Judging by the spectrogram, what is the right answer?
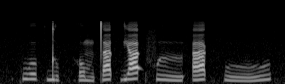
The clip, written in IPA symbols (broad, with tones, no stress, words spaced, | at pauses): kwo˥˩k̚du˨˩k̚ho˨˩mta˥˩t̚ ja˥˩ʔfɯː˨˩ʔa˦˥k̚ puː˩˦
